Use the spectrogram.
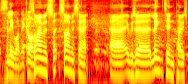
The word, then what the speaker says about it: Sinek: Sinek, yeah. I have got a champagne moment. I've thought of it Okay, now, all right. but it's a quick one and a silly one. Go on. Simon Sinek.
